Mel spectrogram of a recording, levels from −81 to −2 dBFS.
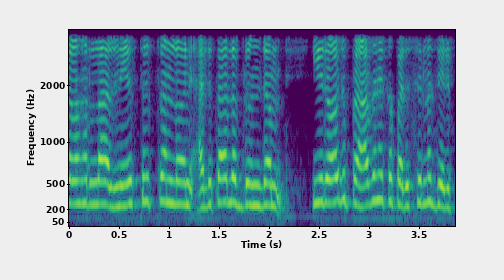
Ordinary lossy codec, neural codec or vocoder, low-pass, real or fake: none; codec, 16 kHz, 4.8 kbps, FACodec; 3.6 kHz; fake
